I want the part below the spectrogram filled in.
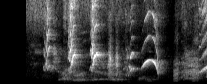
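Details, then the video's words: Javan myna singing: a jumble of harsh chattering notes and squeaky bursts, then clear arched whistles that rise and fall, with a final upward-sweeping whistle. "Jalak kebo kicau"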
